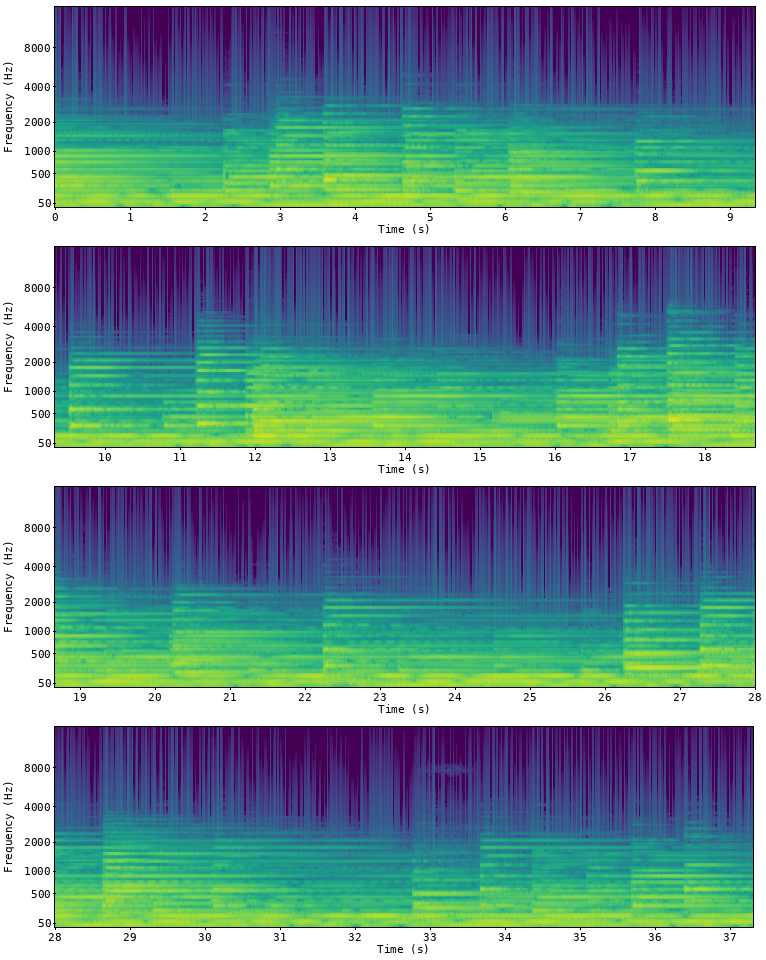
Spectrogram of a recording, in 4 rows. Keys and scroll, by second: 25.2 F4.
